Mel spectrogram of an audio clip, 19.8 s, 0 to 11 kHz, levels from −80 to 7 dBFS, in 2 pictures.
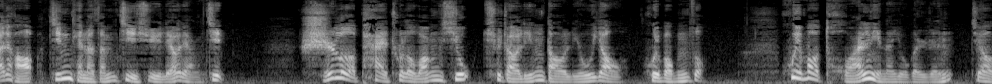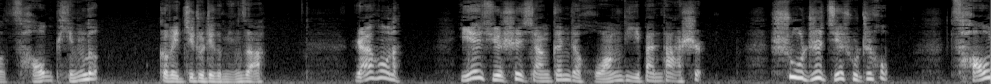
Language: Chinese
